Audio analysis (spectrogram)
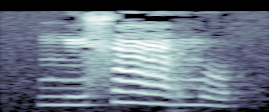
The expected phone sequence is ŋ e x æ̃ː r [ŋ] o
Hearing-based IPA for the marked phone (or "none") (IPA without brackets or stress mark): m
